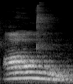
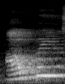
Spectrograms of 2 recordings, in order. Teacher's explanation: அவ் என்ற எழுத்தை தனியாக ஒலிக்கும் பொழுது அவ் இரண்டு மாத்திரை ஆனால் அவ்வைன்னு சொல்லும்பொழுது தனக்குரிய இரண்டிலிருந்து குறைந்து ஒன்றை மாத்திரையாக ஒலிக்கும் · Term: அவகார குறுக்கம்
